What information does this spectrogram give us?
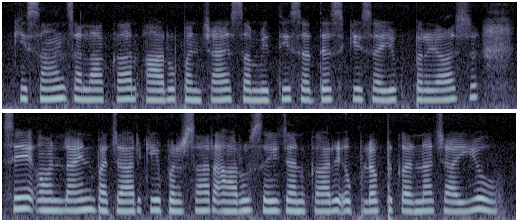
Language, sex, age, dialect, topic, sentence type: Maithili, female, 25-30, Angika, agriculture, question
